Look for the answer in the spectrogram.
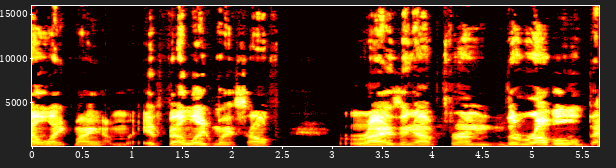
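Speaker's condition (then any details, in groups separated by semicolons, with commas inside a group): Cerebral palsy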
